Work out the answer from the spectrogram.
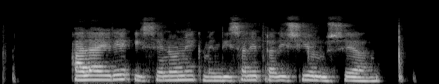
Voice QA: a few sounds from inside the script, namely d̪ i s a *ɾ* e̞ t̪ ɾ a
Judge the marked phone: incorrect: l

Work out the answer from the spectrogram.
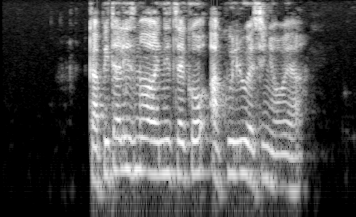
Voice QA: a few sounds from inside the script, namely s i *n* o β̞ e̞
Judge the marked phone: incorrect: ɲ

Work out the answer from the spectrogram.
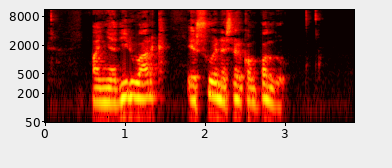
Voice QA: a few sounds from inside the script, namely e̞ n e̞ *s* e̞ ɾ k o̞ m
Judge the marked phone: correct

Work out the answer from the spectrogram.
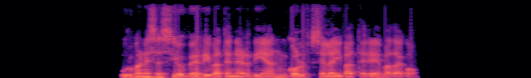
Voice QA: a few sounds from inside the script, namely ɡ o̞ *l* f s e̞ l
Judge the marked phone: correct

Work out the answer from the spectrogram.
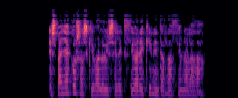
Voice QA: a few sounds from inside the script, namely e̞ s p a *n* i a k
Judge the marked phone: incorrect: ɲ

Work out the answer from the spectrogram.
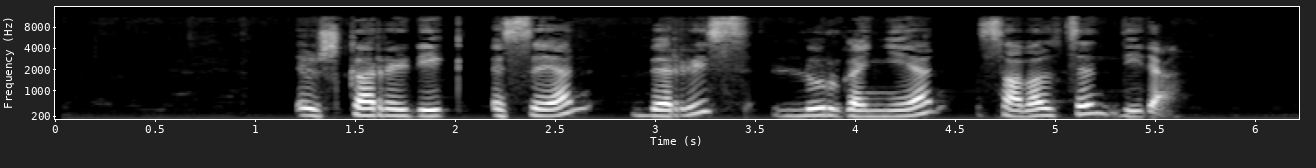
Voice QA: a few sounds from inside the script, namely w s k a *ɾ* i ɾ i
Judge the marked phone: incorrect: r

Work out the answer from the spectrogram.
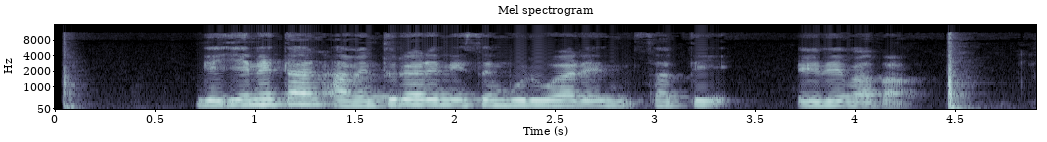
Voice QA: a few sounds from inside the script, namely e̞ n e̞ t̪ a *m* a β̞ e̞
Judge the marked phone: incorrect: n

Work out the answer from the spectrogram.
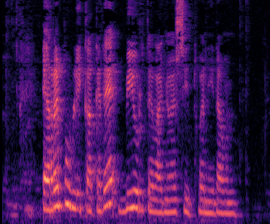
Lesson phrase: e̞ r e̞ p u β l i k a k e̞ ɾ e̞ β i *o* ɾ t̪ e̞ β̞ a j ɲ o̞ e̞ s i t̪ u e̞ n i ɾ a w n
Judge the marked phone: incorrect: u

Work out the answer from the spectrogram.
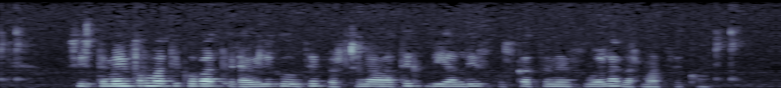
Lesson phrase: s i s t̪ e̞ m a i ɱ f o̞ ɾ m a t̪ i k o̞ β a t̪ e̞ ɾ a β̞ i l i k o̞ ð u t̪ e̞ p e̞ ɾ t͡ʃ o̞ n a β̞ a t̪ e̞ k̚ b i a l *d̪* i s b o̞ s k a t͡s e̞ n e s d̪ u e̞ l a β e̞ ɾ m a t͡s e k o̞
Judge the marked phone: correct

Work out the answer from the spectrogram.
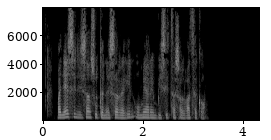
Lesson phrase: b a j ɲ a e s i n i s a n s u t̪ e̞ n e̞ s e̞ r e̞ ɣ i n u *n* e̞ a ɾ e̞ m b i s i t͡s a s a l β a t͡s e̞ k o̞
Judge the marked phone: incorrect: m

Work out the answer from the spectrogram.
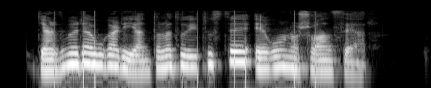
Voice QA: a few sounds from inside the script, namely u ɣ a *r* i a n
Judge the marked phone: incorrect: ɾ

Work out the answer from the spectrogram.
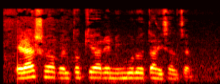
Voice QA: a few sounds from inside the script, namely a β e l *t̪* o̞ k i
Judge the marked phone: correct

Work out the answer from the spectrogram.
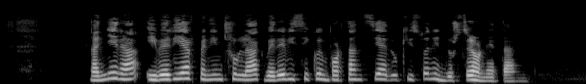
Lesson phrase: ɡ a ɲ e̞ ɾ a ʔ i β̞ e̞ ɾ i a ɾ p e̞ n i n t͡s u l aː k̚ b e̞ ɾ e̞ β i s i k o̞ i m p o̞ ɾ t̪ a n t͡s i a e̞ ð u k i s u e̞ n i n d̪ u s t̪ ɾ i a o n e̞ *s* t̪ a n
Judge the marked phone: incorrect: none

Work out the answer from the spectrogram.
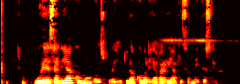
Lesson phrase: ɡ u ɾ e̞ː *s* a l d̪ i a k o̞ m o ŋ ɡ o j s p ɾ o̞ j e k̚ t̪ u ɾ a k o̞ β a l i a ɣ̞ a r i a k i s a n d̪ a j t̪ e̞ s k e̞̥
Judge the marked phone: correct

